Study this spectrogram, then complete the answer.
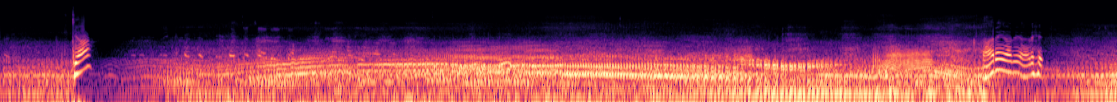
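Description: A motorcycle engine sharply revs up nearby.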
